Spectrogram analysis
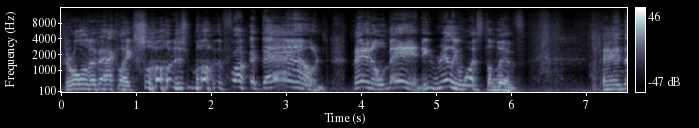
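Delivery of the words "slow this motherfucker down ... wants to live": voicing the lions. Lions voiced laughing in back.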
